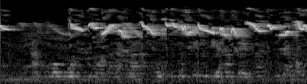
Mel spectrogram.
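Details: A white-eye, a small pleci of the dakun type, sings a rapid, high, tumbling twitter of thin whistled notes. The notes run almost without pause. A faint low hum sits underneath.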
